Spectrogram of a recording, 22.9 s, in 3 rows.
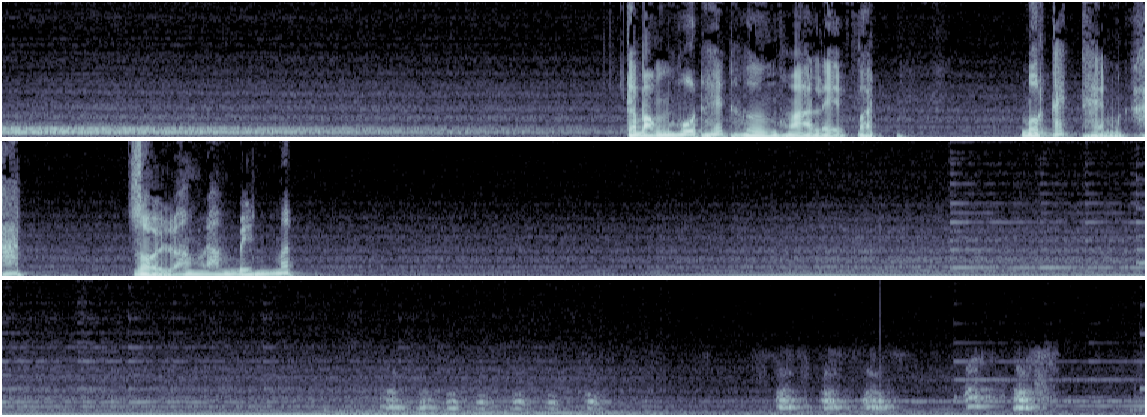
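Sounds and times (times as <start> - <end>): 
low steady hum: 0.0 - 22.8
speech: 4.2 - 6.0, 6.8 - 7.8, 8.5 - 9.7
dogs barking in the night: 17.7 - 19.5, 20.3 - 22.4.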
